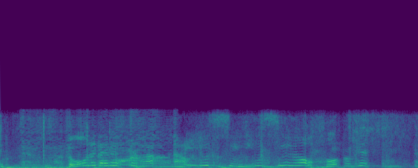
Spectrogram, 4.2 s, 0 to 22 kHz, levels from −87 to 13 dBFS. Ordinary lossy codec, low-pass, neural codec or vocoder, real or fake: Opus, 16 kbps; 7.2 kHz; codec, 16 kHz, 1 kbps, FunCodec, trained on LibriTTS, 50 frames a second; fake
